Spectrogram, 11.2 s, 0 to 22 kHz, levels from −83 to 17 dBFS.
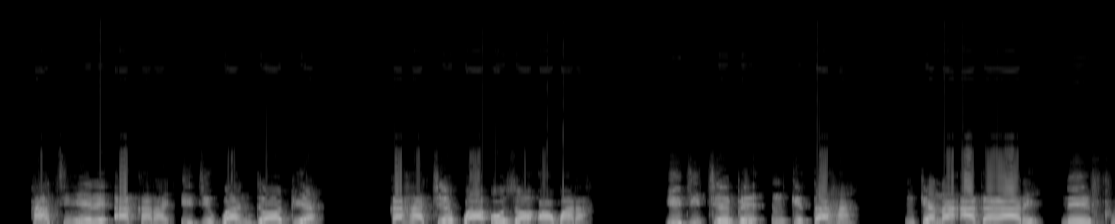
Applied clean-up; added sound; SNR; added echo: none; none; none; none.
